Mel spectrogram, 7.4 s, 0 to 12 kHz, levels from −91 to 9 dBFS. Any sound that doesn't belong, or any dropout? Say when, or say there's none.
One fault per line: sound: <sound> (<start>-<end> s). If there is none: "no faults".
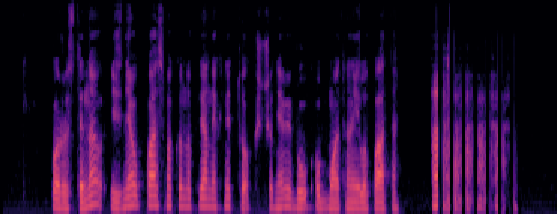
sound: laugh (5.7-6.9 s)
